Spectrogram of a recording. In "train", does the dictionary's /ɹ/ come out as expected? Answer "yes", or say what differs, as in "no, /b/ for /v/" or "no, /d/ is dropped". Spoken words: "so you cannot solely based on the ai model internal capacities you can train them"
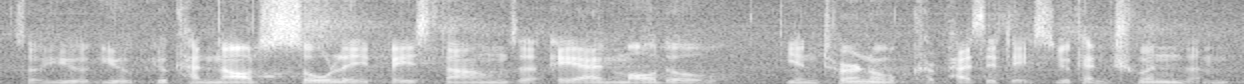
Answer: no, /w/ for /ɹ/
